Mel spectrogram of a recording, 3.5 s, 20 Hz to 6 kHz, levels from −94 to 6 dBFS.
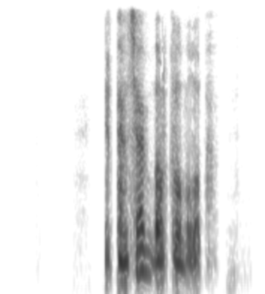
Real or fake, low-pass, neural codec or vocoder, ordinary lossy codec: fake; 5.4 kHz; autoencoder, 44.1 kHz, a latent of 192 numbers a frame, MeloTTS; AAC, 32 kbps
